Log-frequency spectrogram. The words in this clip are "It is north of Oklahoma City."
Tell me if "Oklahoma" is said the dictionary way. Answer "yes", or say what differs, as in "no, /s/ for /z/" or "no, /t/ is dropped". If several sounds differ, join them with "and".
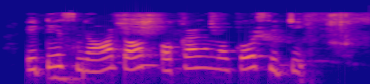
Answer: no, /l/ is dropped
